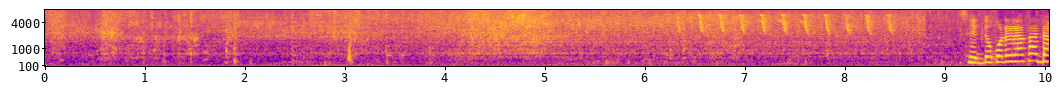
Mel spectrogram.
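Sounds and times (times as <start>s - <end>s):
metal spatula stirring: 0.0s - 6.2s
food sizzling in a wok: 0.0s - 10.0s.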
